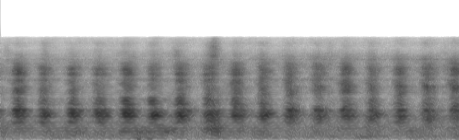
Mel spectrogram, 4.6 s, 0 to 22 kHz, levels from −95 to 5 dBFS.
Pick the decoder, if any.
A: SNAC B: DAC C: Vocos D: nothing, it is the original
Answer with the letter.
C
